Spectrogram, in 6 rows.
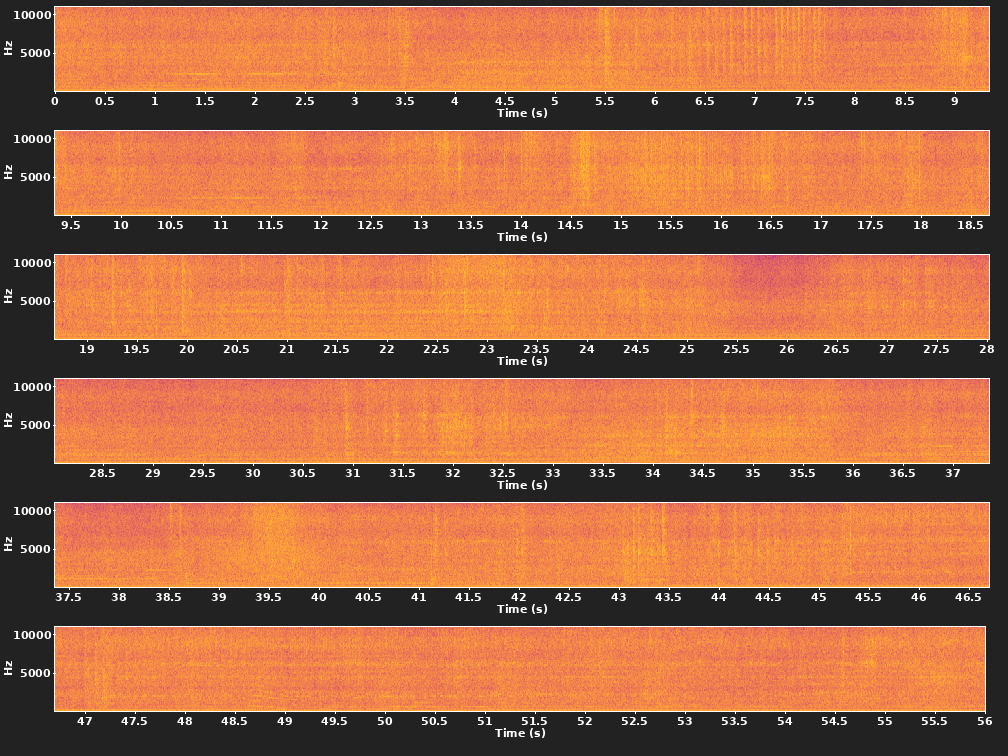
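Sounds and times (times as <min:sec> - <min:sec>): mini skid steer engine running hard: 0:00.0 - 0:56.0.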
